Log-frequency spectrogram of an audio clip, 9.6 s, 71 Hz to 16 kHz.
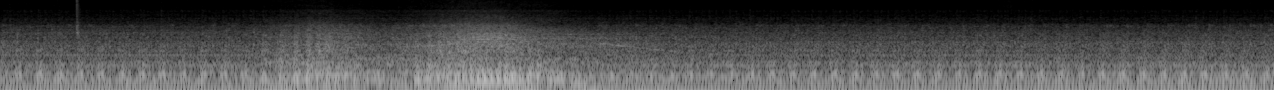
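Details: Audi A6 C5 2.5 TDI diesel at idle: low, uneven knock about three beats a second over the engine note.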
